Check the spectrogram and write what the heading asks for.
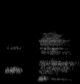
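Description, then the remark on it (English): The speaker's dog barks twice in quick succession, a short yelp followed by a longer, rougher bark, loud, with no one speaking. “Uh, should I just keep going over her? Yeah, barking?”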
